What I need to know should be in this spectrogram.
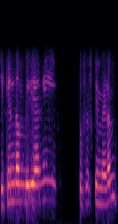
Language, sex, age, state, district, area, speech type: Telugu, male, 18-30, Telangana, Nalgonda, urban, conversation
